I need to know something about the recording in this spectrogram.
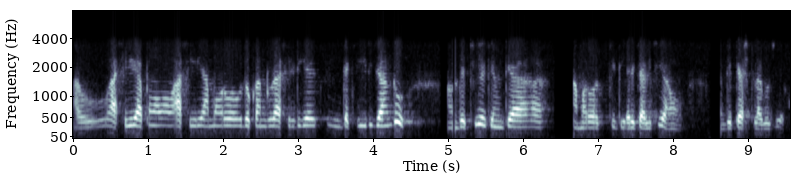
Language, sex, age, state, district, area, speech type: Odia, male, 60+, Odisha, Angul, rural, conversation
